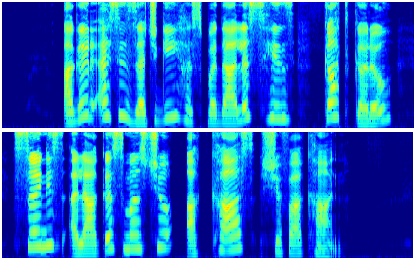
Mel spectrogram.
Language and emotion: Kashmiri, neutral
